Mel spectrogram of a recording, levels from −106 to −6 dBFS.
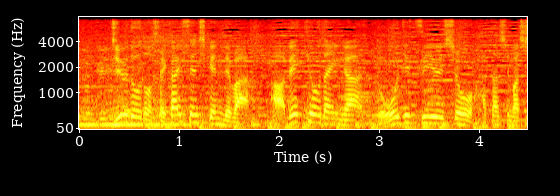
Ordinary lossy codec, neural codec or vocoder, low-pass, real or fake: none; none; 7.2 kHz; real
